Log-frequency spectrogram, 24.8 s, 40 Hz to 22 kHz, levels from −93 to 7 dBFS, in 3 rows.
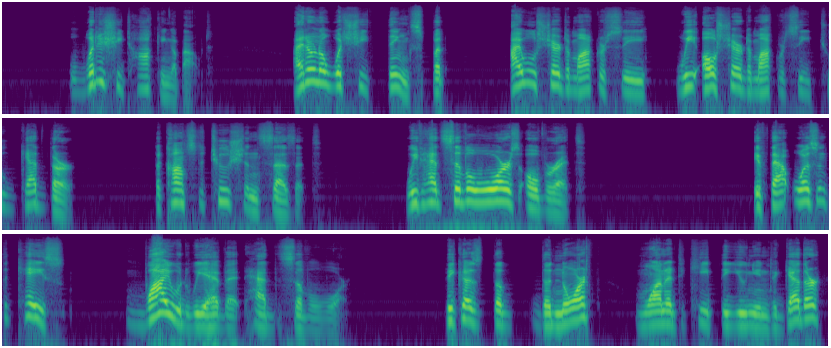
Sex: male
